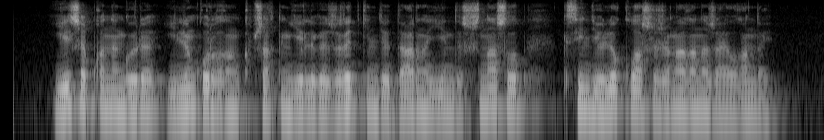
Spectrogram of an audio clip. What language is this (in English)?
Kazakh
